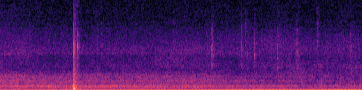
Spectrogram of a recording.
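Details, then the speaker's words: VW Golf after CV joint repair, driven in a tight circle on wet pavement at night, same test repeated: steady engine and rolling drone with one thump but no repeating clicks; CV joint sounds normal. "Ó, a diferença agora. Olha a diferença que tá dando agora, ó."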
